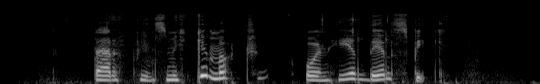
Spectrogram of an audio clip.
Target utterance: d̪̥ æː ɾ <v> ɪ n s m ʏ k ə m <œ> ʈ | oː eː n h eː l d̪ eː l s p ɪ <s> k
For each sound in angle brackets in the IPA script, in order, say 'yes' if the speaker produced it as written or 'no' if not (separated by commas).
no, yes, no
